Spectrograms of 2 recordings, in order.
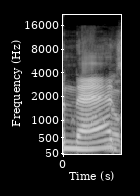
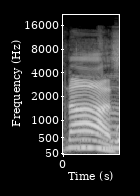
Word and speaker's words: Nas: white you are dude you say n Nas whatever that's so close to NZ people are n reminds me of nitric oxide so you know exactly Jesus God I'm sure that's spelled with an S NZ he said NZ that's because I heard somebody else say NZ well they're an idiot it's Nas he was Puerto Rican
